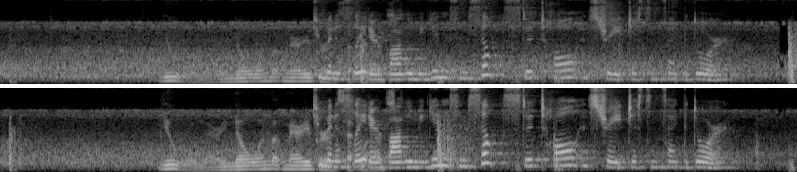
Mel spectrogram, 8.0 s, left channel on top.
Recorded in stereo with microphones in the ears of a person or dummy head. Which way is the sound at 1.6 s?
65° right (ahead or behind).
